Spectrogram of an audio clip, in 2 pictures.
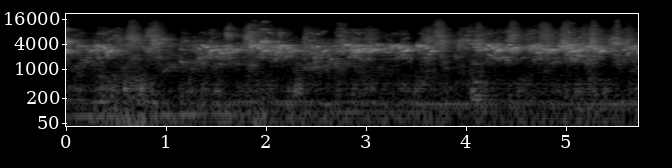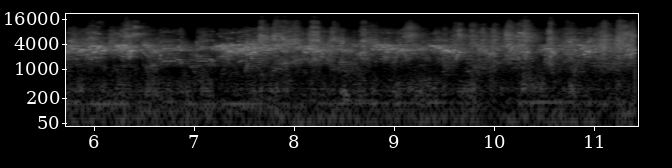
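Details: Pet budgie noises: a long run of busy warbling, with raspy chirrups, clicks and squeaky whistles packed closely together, swelling and easing in loudness, and a faint low hum in the background.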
